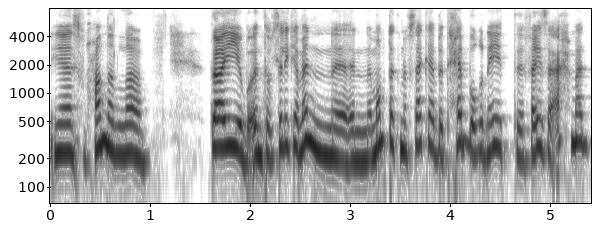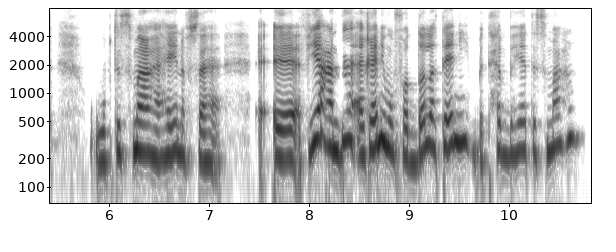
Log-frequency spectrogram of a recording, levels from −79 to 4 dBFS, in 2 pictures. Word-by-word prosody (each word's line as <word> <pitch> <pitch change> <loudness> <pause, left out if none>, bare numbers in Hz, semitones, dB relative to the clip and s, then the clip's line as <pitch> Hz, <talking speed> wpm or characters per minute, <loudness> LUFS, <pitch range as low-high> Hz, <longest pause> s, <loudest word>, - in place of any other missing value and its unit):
يا 235 -1 +2
سبحان 245 +7 +2
الله! 225 -5 +1 0.6
طيب، 265 -3 +5
أنت 225 0 +2
قُلت 210 +4 -4
لي 270 - +1
كمان 260 -5 +3
إن 195 -1 0
مامتك 285 0 +1
نفْسَها 245 +3 -1
كانت 275 -5 -3
بتحب 280 +5 -2
أغنية 245 +3 -2
فايزة 225 +3 -1
أحمد 295 -2 -1 0.4
وبتسمعها 225 +3 -1
هي 220 +2 -1
نفْسَها، 200 -4 -4 0.5
آآ، 200 -1 +2
في 290 +7 +2
عندها 270 +1 +2
أغاني 255 +7 +3
مُفضّلة 235 +1 -2
تاني 290 +4 +1
بتحب 230 -1 -9
هي 240 +2 -4
تسمعها؟ 255 +7 -6
240 Hz, 155 wpm, -17 LUFS, 220-270 Hz, 0.6 s, طيب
